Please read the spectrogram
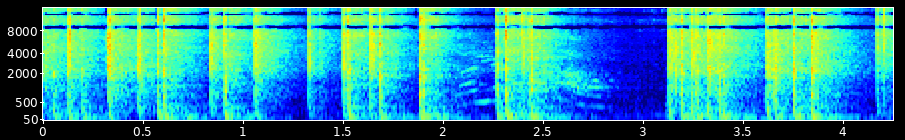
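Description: A string of firecrackers going off: rapid, irregular bangs that break off briefly near the three-second mark, then resume.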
